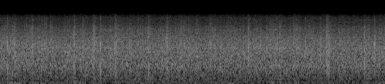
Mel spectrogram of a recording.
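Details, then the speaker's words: Steady frying hiss with irregular sharp pops on a 34,000-volt switch, recorded with ultrasound; audible popping indicates tracking discharge, which should not be there. "you can hear the popping right can you see the popping you haven't seen it all right so maybe we're just not quite set up right audibly there's something wrong with this 34 000 volt switch isn't there it should not have them popped"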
